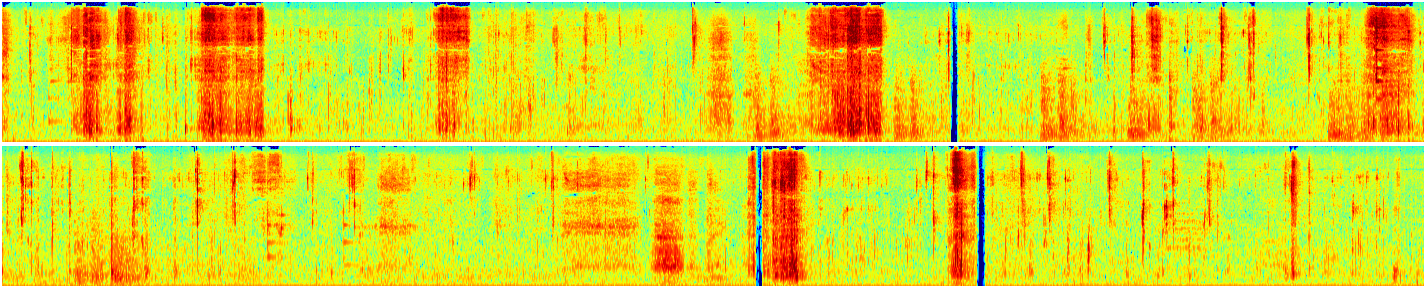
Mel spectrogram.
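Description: Close-miked eating of sweet potato glass noodles in hot and sour soup: several loud wet slurps as noodles are sucked up, the longest about a third of the way in, with chewing and small mouth clicks between them.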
